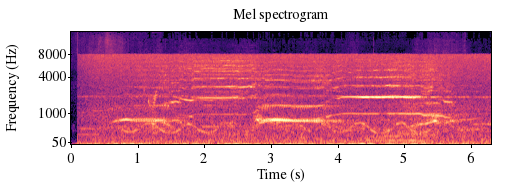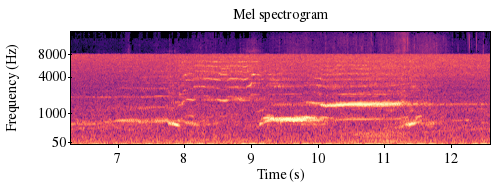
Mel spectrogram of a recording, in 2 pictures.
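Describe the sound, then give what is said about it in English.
Whale song recorded underwater with a hydrophone: a long sequence of varied tonal moans, whoops and upsweeping and downsweeping cries in repeating phrases over a steady hiss of background noise, with no one talking. “Let's hear what these whales sound like.”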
